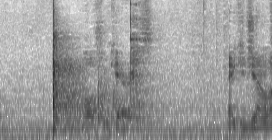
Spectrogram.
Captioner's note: gavel striking sound block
